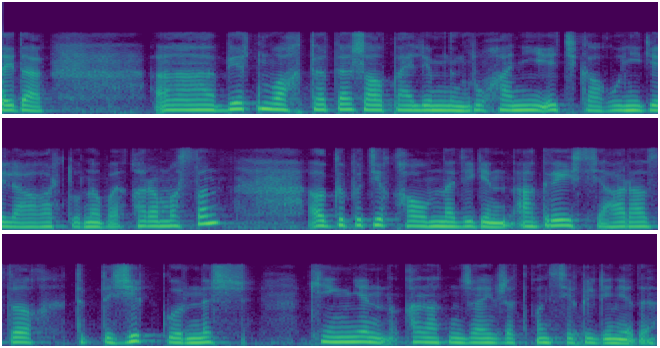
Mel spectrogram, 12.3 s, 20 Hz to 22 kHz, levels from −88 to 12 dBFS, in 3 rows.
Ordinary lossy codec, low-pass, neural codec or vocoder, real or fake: none; 7.2 kHz; codec, 16 kHz, 2 kbps, FunCodec, trained on Chinese and English, 25 frames a second; fake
